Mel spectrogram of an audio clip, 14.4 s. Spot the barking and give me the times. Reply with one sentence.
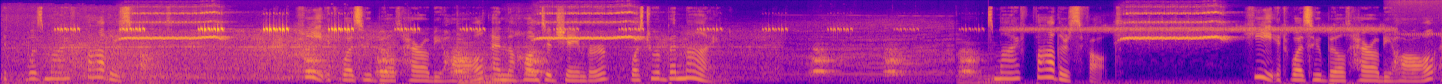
The barking can be heard from 3.0 to 5.6 s and from 8.1 to 9.8 s.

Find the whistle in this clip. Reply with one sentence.
You can hear the whistle from 1.1 to 2.4 s, from 5.3 to 6.5 s and from 11.2 to 12.4 s.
